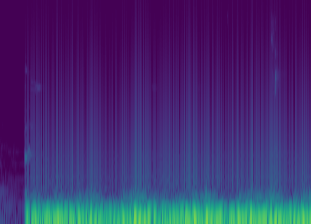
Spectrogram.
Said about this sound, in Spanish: es una especie de zumbido, como podemos oír, que no es, lo que no son esos infrasonidos. Eso es un zumbido acompañamiento, pues cuando se supone que hay una cámara fija, pues algo que vibra, un refrigerador, algo en la habitación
